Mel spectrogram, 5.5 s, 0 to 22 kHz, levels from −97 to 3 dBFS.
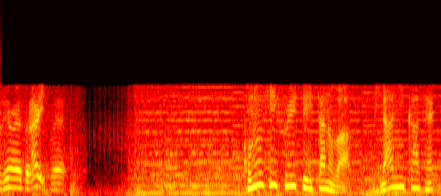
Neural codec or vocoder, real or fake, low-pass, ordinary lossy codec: codec, 16 kHz in and 24 kHz out, 1 kbps, XY-Tokenizer; fake; 3.6 kHz; none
